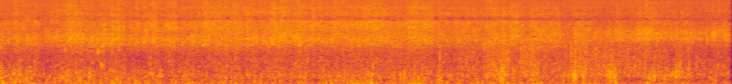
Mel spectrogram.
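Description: Wind buffeting the microphone in a steady low rumble, over the wash of choppy harbour water.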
